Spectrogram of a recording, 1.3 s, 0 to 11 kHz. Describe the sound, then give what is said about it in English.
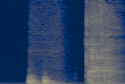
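Two quick, dull knocks on wood in succession, low and hollow, followed by a long breathy exhale that fills the rest of the moment. “And, you know, I just, I need to get over that at some point, you know, 31 years old, I'm gonna knock on wood.”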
